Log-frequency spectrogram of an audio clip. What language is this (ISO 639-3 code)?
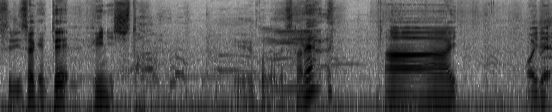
jpn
